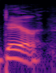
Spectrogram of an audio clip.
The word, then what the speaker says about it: Daire: Still pronounced Dare.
